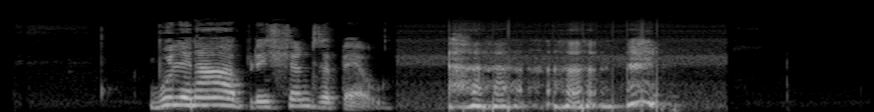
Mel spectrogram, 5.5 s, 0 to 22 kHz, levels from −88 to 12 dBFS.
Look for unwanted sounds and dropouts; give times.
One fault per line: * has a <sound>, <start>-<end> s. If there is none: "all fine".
* has a laugh, 2.8-4.3 s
